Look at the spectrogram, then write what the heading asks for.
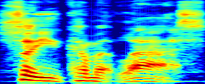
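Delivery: hissing, grating demon voice, grinding every word. The narrator voices the imprisoned demon champion addressing the party: hissing, grating voice. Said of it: "Echoes his hissing, grating voice".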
